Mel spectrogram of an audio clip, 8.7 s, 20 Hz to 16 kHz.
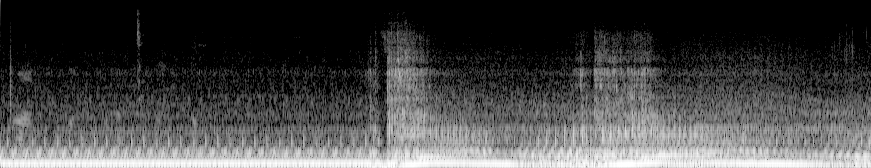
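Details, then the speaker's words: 2003 Mustang Mach 1 V8 after years of sitting, given gentle revs: steady idle with two clean throttle blips rising and falling smoothly, no misfire or rattle; healthy, though exhaust judged in need of replacement. "this idea good but yeah i agree it needs a new exhaust let's take the cats off"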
